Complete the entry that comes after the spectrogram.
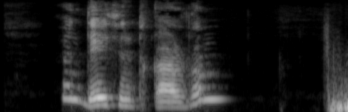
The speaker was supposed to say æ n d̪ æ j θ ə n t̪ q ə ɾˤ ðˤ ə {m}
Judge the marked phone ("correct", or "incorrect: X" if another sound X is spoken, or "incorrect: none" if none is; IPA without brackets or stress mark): correct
